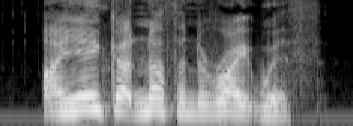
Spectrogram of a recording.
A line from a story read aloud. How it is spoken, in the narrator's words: thundered Mr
